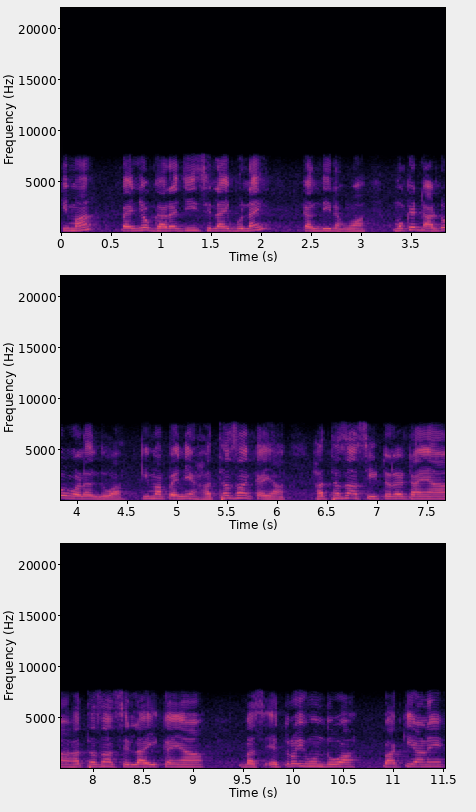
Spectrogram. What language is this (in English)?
Sindhi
